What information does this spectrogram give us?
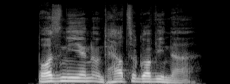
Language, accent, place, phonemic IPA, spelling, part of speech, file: German, Germany, Berlin, /ˈbɔsniən ʊnt ˌhɛʁtsəˈɡɔvina/, Bosnien und Herzegowina, proper noun, De-Bosnien und Herzegowina.ogg
- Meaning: Bosnia and Herzegovina (a country on the Balkan Peninsula in Southeastern Europe)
